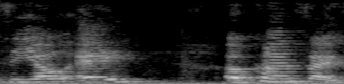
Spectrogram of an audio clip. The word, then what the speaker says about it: Coaofconcerts: So we have Alexis Renee and Coaofconcerts.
